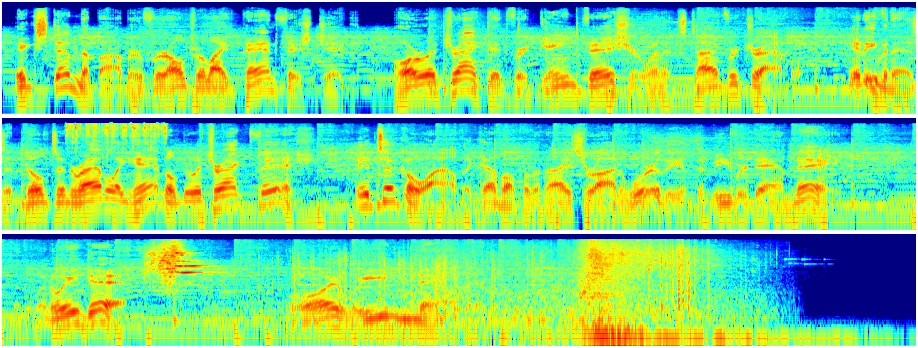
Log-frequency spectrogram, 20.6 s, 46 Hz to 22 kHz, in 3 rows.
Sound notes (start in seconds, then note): 14.6 sword slicing; 17.6 ice crackling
